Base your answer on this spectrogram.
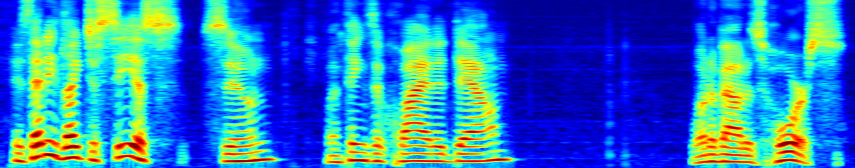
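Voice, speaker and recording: A man's voice: mid-range voice, animated, a little slow, fairly bright tone, no room sound, studio quality. A man voicing an eager, friendly schoolboy in a storybook, with a casual, chatty manner. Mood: chatty, amused.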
